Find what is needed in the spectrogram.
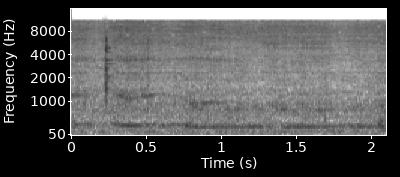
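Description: Electric drive motor and gearbox of an RC 6x6 truck giving a faint steady whine as it creeps along towing a loaded lowboy trailer, with a single sharp click about a quarter second in.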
